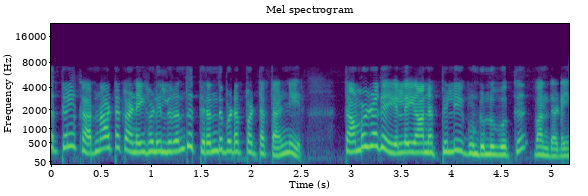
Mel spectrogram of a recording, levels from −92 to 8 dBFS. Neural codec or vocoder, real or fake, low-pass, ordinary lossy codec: codec, 44.1 kHz, 7.8 kbps, Pupu-Codec; fake; 7.2 kHz; none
